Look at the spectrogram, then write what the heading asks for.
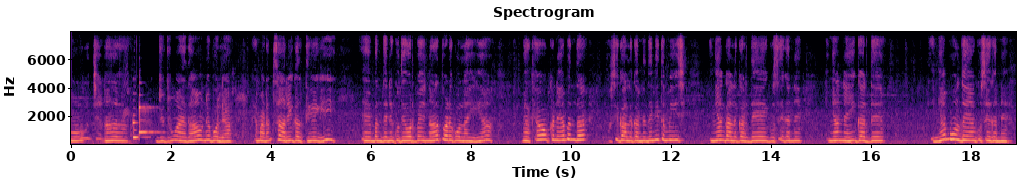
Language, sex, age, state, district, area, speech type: Dogri, female, 30-45, Jammu and Kashmir, Jammu, urban, spontaneous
